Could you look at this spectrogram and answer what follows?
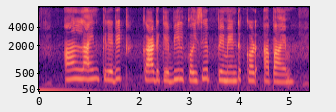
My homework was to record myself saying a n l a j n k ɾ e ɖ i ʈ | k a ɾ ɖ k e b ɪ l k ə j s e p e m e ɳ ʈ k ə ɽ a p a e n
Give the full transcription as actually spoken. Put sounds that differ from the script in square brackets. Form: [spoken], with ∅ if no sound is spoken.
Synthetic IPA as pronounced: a n l a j n k ɾ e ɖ i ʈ | k a ɾ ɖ k e b [i] l k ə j s e p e m e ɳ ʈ k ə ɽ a p a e [m]

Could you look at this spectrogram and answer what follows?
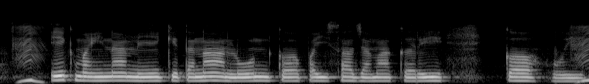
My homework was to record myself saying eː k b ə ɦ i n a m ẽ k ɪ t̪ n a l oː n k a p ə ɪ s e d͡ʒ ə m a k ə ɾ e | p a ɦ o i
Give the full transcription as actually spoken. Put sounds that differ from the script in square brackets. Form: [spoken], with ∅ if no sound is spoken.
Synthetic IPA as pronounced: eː k [m] ə ɦ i n a m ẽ k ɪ t̪ n a l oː n k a p ə ɪ s [a] d͡ʒ ə m a k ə ɾ e | [k] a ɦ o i

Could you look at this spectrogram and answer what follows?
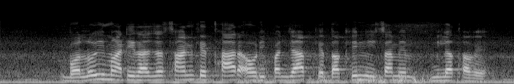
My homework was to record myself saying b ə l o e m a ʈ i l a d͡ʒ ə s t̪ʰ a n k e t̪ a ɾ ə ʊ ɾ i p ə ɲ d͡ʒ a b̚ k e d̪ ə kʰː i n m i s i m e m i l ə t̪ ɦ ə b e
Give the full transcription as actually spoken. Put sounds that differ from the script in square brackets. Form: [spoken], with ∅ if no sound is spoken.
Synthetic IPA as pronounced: b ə l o [i] m a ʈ i [ɾ] a d͡ʒ ə s t̪ʰ a n k e [t̪ʰ] a ɾ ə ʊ ɾ i p ə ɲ d͡ʒ a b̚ k e d̪ ə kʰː i n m i s [a] m e m i l ə t̪ ɦ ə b e

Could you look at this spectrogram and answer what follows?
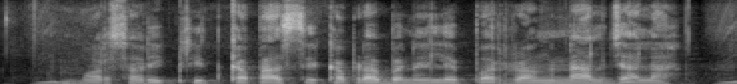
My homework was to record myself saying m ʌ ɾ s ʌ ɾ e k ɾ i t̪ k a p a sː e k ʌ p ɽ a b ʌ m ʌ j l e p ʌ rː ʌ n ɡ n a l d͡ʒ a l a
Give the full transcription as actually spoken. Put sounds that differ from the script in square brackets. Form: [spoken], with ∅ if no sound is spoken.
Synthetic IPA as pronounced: m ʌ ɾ s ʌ ɾ [i] k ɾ i t̪ k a p a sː e k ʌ p ɽ a b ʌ [n] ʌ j l e p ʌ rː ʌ [ŋ] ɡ n a l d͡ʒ a l a

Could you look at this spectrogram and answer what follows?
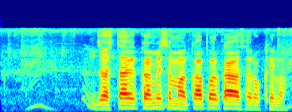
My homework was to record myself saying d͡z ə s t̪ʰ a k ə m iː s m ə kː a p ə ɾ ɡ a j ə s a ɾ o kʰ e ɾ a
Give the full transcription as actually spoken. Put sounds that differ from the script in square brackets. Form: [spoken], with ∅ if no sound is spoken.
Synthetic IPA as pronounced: d͡z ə s [t̪] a k ə m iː s m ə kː a p ə ɾ [k] a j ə s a ɾ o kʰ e [l] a

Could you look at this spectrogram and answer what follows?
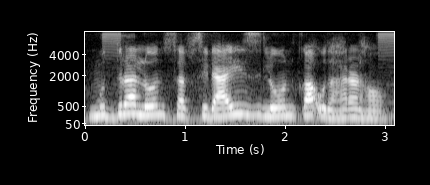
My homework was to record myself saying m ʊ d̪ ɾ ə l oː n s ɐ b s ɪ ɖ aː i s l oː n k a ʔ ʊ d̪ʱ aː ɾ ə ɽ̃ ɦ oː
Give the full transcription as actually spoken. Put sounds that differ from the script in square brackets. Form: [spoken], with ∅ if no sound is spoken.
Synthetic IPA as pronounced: m ʊ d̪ ɾ [a] l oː n s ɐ b s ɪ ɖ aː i [z] l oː n k a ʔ ʊ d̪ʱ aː ɾ ə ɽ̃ ɦ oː

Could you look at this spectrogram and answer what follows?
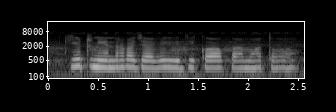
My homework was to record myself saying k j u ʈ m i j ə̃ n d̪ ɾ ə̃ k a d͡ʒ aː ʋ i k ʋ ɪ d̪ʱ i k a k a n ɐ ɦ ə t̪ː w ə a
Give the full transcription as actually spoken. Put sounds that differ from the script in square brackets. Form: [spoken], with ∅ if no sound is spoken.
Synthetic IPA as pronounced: k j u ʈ [n] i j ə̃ n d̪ ɾ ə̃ k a d͡ʒ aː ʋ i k ʋ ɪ d̪ʱ i k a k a [m] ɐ ɦ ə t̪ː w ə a

